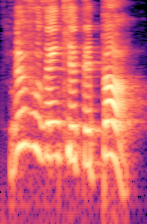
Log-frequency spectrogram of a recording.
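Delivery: falsely reassuring, with an odd smile; smiling old aunt. A narrator's reading. Old aunt reassures the visitor, smiling high voice. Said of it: "dit-elle avec un sourire".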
